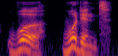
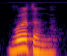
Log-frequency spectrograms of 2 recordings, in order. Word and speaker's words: wouldn't: this one up here we're going to say wouldn't wouldn't okay give me a t at the end wouldn't wouldn't good nice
